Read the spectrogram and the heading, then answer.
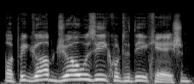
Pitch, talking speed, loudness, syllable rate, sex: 175 Hz, 245 wpm, -15 LUFS, 6.5 syllables/s, male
